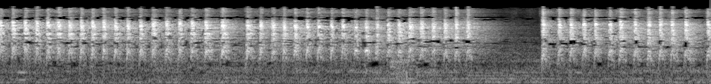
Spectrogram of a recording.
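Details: Loud, persistent chirping of a Eurasian tree sparrow, recorded as a master track for tutoring cage birds; high, clipped notes follow each other about four times a second, with a brief silent gap near the end before they return.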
